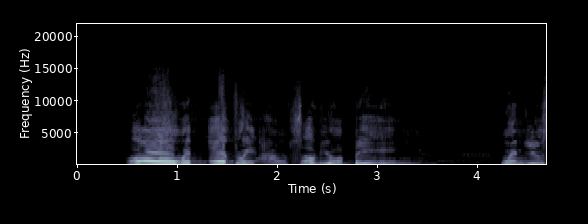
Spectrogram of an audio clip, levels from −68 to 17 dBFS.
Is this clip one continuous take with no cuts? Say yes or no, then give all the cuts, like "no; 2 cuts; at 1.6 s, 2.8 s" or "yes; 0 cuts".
yes; 0 cuts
